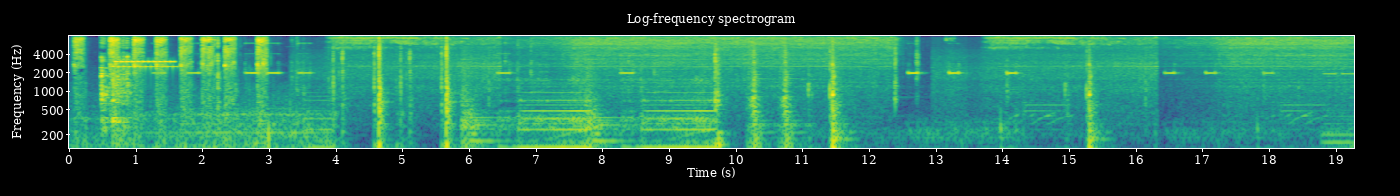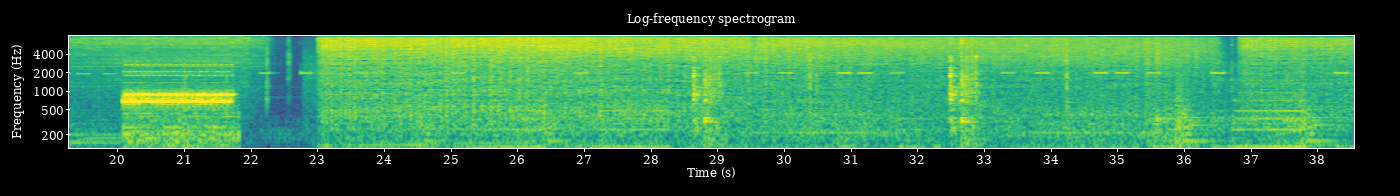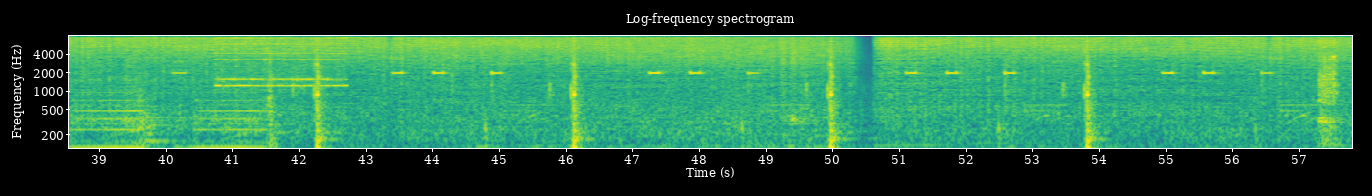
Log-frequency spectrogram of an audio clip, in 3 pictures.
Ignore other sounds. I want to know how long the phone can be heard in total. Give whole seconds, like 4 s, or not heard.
5 s.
